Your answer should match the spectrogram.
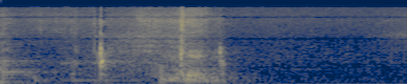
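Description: A single faint click about half a second in, then a brief soft rustle, then near silence as room tone.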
